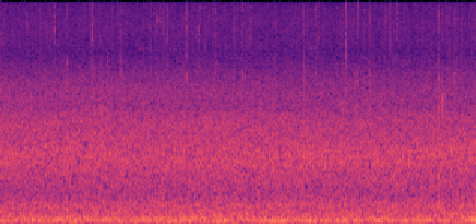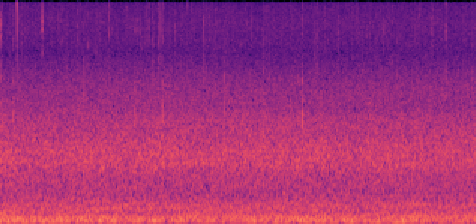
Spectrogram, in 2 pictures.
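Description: Steady rain falling on a pond's surface, an even hiss with scattered faint drop ticks, over a low rumble.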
